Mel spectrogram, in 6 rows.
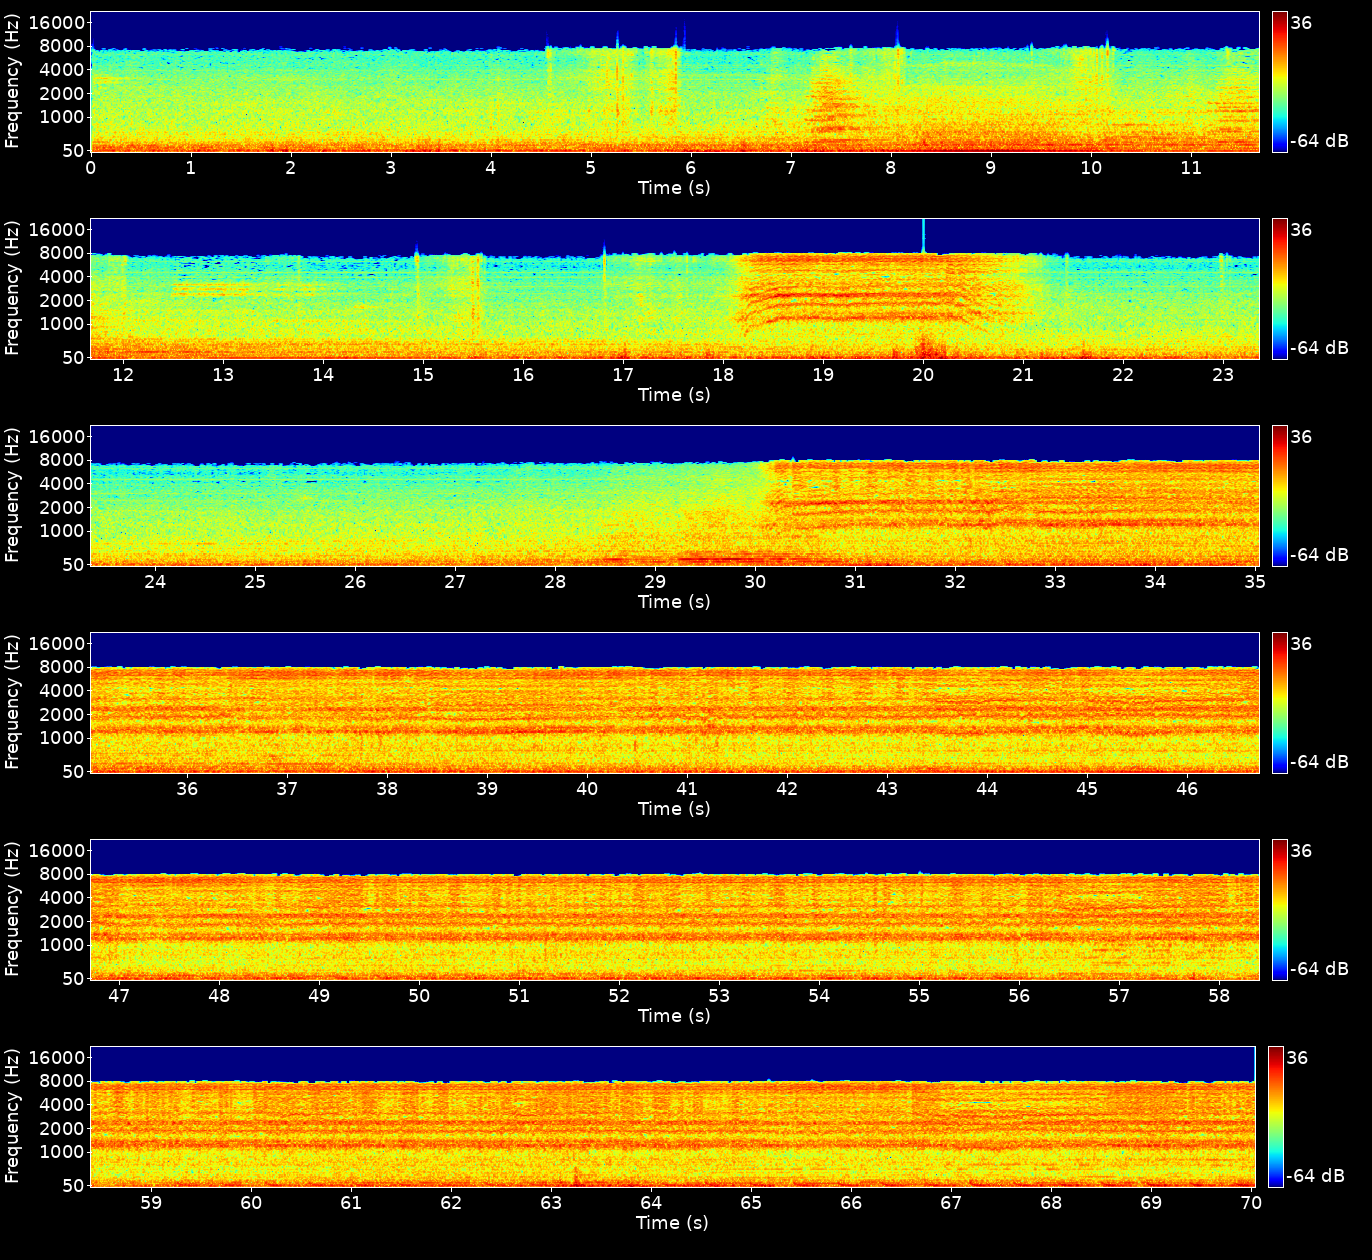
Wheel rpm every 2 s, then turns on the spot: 0, 0, 20, 0, 10, 0, 0, 0, 10, 140, 20, 0, 0, 0, 10, 140, 160, 160, 160, 160, 170, 160, 160, 160, 160, 160, 160, 170, 160, 160, 160, 160, 160, 160, 160.
4-6 8-10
